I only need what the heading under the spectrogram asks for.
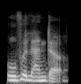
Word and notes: overlander: Indian

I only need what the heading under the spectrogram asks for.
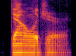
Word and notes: dowager: American English

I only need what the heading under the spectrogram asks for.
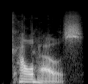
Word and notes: cowhouse: American English

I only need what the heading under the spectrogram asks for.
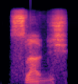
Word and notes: sludge: British English

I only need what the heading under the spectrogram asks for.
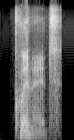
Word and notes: quinate: British English

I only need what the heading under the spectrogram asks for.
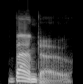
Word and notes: bandeau: British English

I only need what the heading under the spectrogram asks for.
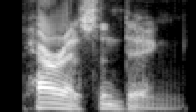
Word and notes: parascending: American English

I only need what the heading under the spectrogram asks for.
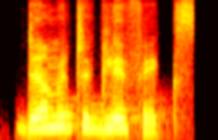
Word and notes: dermatoglyphics: Indian

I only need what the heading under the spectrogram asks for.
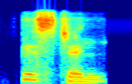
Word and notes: pistil: Indian

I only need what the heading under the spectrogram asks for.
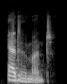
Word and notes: adamant: Indian

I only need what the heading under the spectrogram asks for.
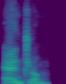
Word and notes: antrum: Indian

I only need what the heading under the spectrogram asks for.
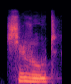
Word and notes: cheroot: Indian

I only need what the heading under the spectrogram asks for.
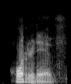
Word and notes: hortative: American English

